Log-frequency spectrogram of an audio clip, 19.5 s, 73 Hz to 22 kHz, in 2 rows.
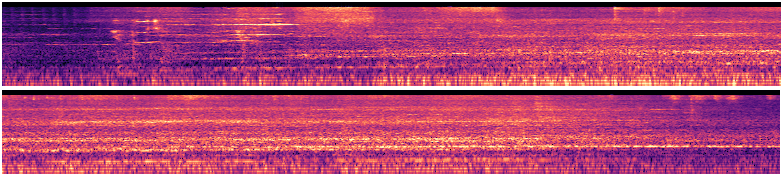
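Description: JR East E235 series Yamanote Line electric train running on a curve: a low rail rumble with several high whining squeals from the wheels, which rise over the first few seconds and then hold steady. A short, sharp high tone stands out about three seconds in.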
